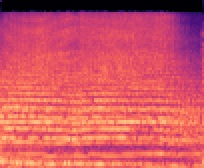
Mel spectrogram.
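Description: A single steady, horn-like chord held for about two seconds, thinning in its upper notes near the end.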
